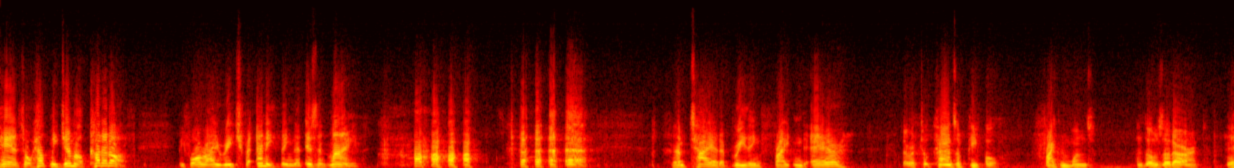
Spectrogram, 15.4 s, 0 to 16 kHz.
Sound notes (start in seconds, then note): 6.2 laughing; 6.3 mock laughing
